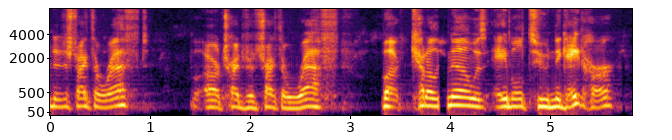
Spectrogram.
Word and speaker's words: Carolina: Then last week we had the debut of Carolina, who Vic Joseph cannot pronounce correctly. He calls her Catalina every time, but her name is Carolina, which is Carolina with a Spanish accent, because she's Spanish, guys.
